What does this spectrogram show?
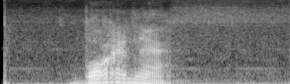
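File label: "Borne", Dutch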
